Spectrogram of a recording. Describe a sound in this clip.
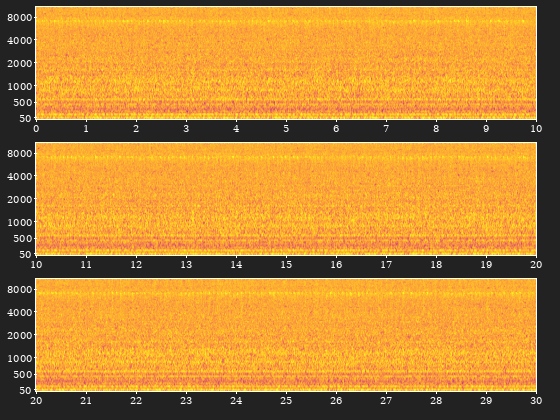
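A front-loading washing machine runs with a steady hum.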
